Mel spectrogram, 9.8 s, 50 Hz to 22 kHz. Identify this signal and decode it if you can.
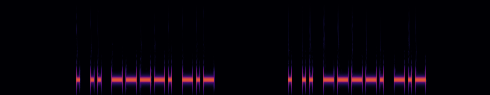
Morse code, heard as a keyed tone, about 17 wpm, 700 Hz. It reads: EI9K EI9K
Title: DXCC-100 Call Signs - 4 Characters - Repeated 2x - 17wpm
